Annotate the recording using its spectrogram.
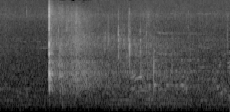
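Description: Wooden baseball bat hitting a pitched ball about half a second in: one sharp crack, the loudest sound, with a short echo trailing after it.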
